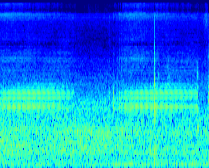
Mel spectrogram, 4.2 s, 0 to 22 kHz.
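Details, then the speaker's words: 2008 BMW 335i electric coolant pump activated for bleeding: a thin, steady, high-pitched buzzing whine, with no coolant movement seen in the reservoir, indicating a failed pump. "I think I'm bleeding the electric water pump right now. Can you hear it? And although it was my first time having experience with one, I've had enough experience with electronic components that I was like, that can't be how that is supposed to sound."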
